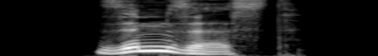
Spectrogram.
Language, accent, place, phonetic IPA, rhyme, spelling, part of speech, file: German, Germany, Berlin, [ˈzɪmzəst], -ɪmzəst, simsest, verb, De-simsest.ogg
- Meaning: second-person singular subjunctive I of simsen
